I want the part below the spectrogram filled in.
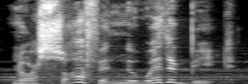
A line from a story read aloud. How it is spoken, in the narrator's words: wailed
